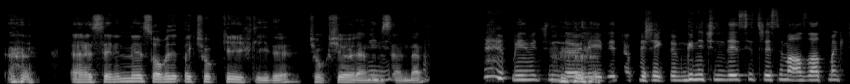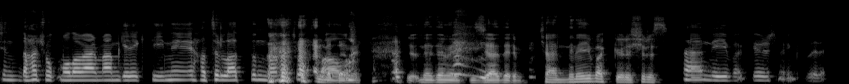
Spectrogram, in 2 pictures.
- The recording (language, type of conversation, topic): Turkish, podcast, Gün içinde stresini azaltmak için ne tür molalar verirsin?
- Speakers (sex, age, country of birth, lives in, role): female, 45-49, Turkey, Netherlands, guest; male, 25-29, Turkey, Germany, host
- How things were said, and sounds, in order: chuckle; unintelligible speech; chuckle; laugh; chuckle; other noise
